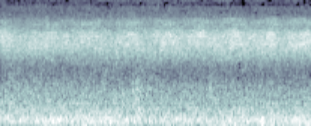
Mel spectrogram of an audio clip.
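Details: Cicadas on a summer forest trail in Seoul, Korea: constant shrill, hissing high drone with faint low-pitched background noise.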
